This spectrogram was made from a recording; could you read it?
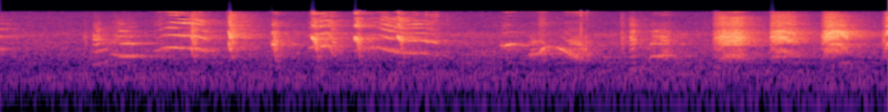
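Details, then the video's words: Pet Rose-ringed (Ringneck) parakeets at nap time, chatting to each other rather than sleeping: soft chatter trading quick rising and falling whistles with harsher squawky notes, several bursts a second against a faint hum. "My Ringneck parrots at nap time"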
